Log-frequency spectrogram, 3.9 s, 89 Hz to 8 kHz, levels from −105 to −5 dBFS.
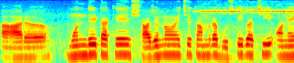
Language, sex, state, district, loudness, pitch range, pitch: Bengali, male, West Bengal, Kolkata, -18 LUFS, 150-170 Hz, 165 Hz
